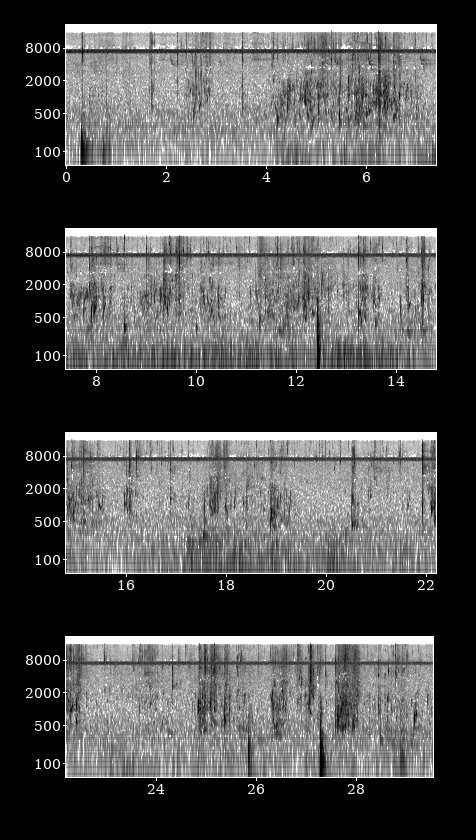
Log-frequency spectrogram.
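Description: Kayak paddling on calm water: irregular splashes and trickles as the paddle blades dip and drip, with two sharp knocks, the loudest sounds, at about twelve and twenty-seven seconds in. A thin, steady high-pitched tone runs underneath.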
